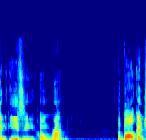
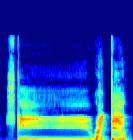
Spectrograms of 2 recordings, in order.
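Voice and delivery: yelled call; 3 semitones higher than usual. Acted. Kid yelling the second strike to tease the batter. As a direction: drag it out then blast the last word. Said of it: "yelled Greg".

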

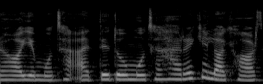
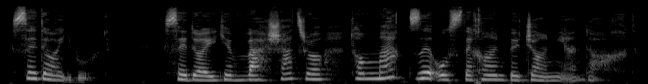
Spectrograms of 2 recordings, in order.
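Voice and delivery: ordinary delivery

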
